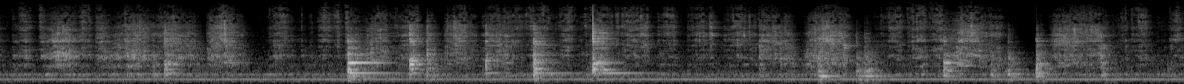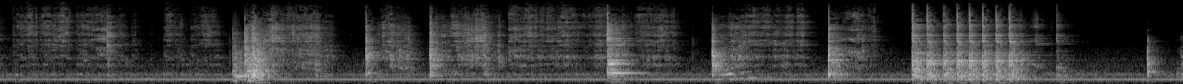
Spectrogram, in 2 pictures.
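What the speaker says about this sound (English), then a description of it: "After your butter is melted, you're going to add your half cup of flour. And you want to stir that around." Flour is stirred into melted butter in a pan, making repeated scraping and rasping strokes of a utensil against the pan, steady and close, with a few louder clatters and a short rapid burst near the end.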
